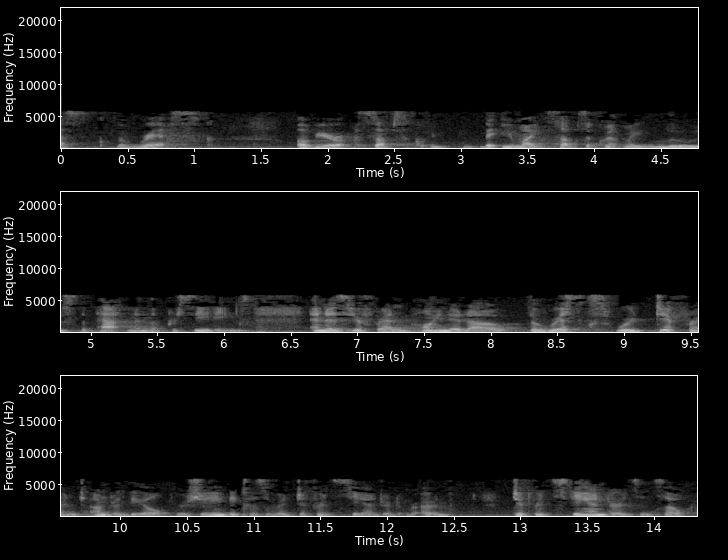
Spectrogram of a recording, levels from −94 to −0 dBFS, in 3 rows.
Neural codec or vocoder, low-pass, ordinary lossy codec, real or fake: none; 7.2 kHz; MP3, 24 kbps; real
